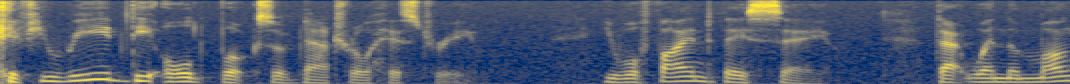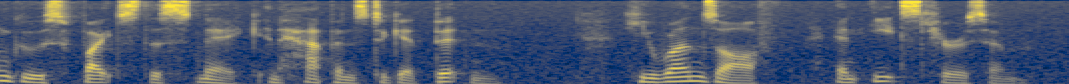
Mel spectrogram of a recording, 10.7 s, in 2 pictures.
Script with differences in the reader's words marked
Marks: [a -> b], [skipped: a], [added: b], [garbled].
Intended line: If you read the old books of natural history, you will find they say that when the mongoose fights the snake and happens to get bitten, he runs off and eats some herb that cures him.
If you read the old books of natural history, you will find they say that when the mongoose fights the snake and happens to get bitten, he runs off and eats [skipped: some herb that] cures him.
